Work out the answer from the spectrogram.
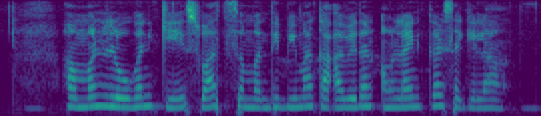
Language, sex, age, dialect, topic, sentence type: Magahi, female, 25-30, Western, banking, question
